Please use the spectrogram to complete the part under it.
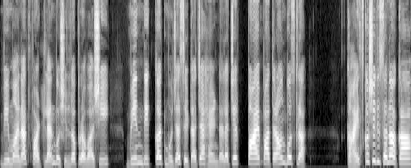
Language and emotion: Goan Konkani, surprised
